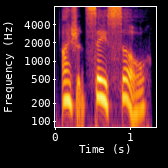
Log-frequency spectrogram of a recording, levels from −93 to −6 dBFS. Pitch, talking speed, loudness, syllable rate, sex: 200 Hz, 175 wpm, -16 LUFS, 3.7 syllables/s, female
